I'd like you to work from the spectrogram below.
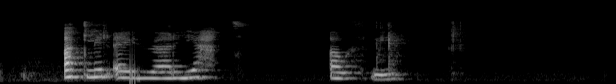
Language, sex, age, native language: Icelandic, female, 8, Icelandic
